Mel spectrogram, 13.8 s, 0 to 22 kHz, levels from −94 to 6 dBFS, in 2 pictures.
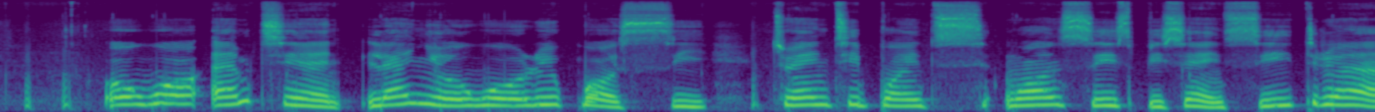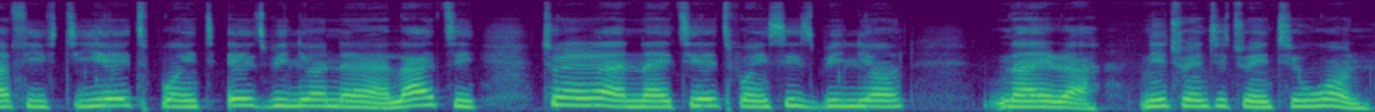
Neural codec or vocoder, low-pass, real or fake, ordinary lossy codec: vocoder, 48 kHz, 128 mel bands, Vocos; none; fake; none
